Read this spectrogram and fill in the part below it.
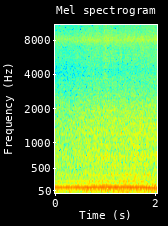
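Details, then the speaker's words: Toyota 4Runner driving at about 55-60 mph on a cold day after rear differential bearing replacement: only steady low road rumble, no growl or howl from the rear axle; differential sounds healthy, fixed. "I can't believe how quiet it is just replacing those bearings in the rear end solved my problem"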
